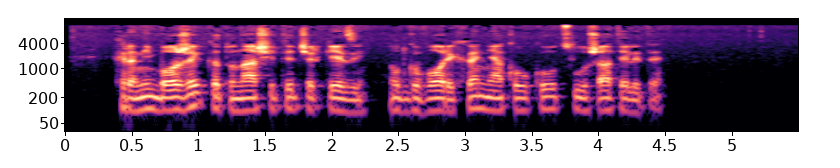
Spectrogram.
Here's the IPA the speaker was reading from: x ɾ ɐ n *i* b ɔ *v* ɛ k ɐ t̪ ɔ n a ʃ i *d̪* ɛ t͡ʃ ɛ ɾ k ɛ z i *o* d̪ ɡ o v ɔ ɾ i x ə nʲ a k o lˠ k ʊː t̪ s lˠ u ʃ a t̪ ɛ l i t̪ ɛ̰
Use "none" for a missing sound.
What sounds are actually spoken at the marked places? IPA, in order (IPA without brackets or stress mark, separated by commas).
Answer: i, ʒ, t̪, o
